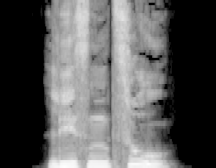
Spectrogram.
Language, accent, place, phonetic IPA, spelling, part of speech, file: German, Germany, Berlin, [ˌliːsn̩ ˈt͡suː], ließen zu, verb, De-ließen zu.ogg
- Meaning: inflection of zulassen: 1. first/third-person plural preterite 2. first/third-person plural subjunctive II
